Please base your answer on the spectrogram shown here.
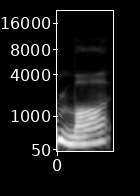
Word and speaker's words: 嗎: The character ma is what you put at the end of a sentence to turn it into a question.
